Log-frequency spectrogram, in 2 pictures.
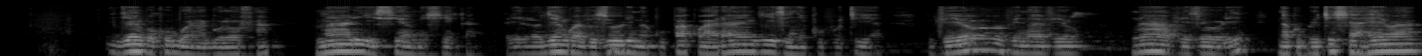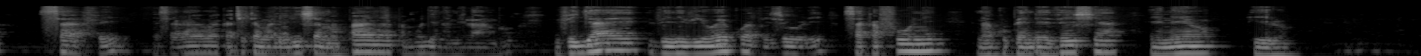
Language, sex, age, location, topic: Swahili, male, 25-35, Dar es Salaam, finance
